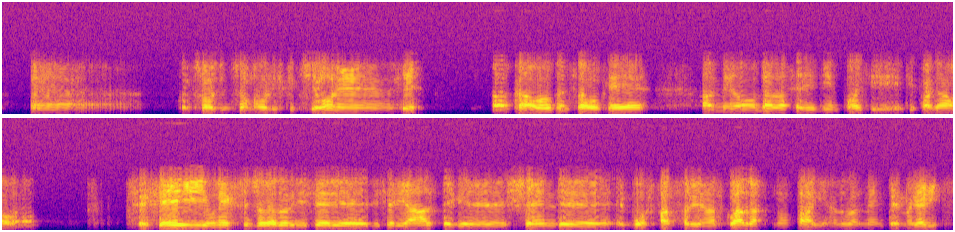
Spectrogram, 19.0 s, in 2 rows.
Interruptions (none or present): none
